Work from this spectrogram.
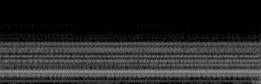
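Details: Venom dual pro LiPo charger, about a year old, while charging: a steady, harsh buzzing whine at one pitch, like a kitchen mixer; the cooling fans run rough, and the seller suggested cleaning dust out of them.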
